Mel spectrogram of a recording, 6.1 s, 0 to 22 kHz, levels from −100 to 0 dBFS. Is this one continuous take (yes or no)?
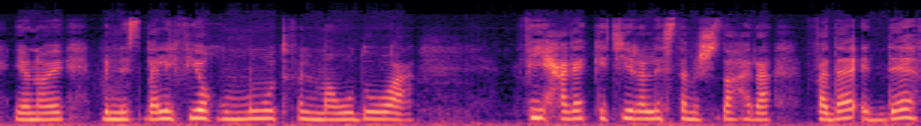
yes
